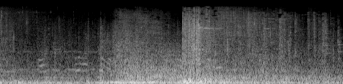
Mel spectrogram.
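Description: Homing missiles exploding in Titanfall 2: a continuous run of deep, rumbling booms with a stronger blast near the middle, dense and close, heard with faint talk beneath.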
